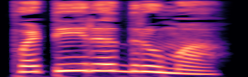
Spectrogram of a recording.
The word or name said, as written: ಪಟೀರದ್ರುಮ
